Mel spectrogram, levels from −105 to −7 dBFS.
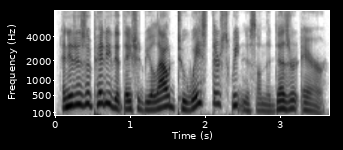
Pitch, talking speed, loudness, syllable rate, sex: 195 Hz, 295 wpm, -18 LUFS, 6.9 syllables/s, female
